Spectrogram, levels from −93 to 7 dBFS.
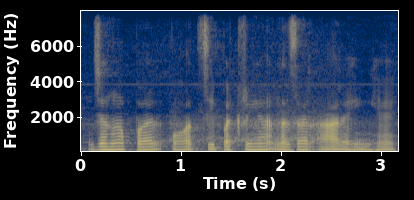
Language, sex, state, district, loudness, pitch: Hindi, female, Bihar, Kishanganj, -21 LUFS, 170 Hz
